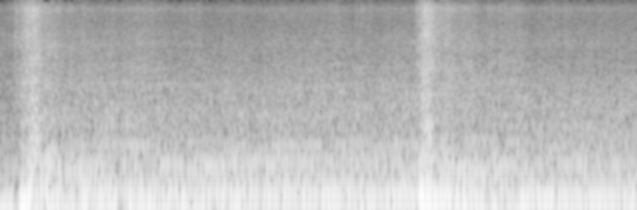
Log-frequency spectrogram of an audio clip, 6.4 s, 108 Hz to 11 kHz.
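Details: 1966 Chevrolet Impala, 350 Chevy V8 with Turbo 350 transmission, first start after 22 years sitting: deep, steady V8 burble with an even low rumble and brief outside noises; running normally after long storage.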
